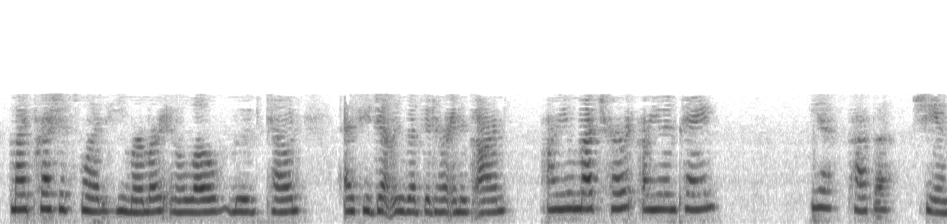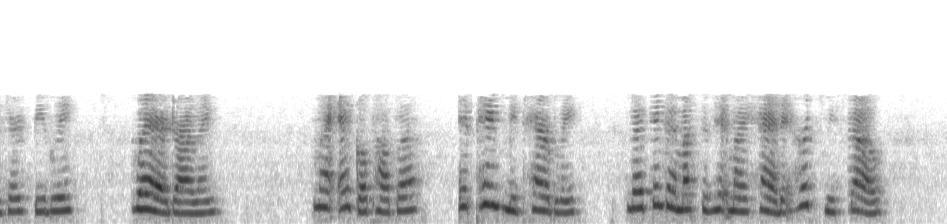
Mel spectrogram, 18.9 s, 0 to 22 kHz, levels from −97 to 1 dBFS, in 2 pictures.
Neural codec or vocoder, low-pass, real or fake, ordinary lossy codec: none; 7.2 kHz; real; AAC, 16 kbps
